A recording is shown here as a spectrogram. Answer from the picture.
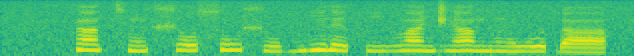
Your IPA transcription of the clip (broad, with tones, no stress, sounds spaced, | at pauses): k ã˦ t͡s ũ˨ ʃ o˦ s u˦ ʃ u˨ b ĩ˦ ɾ e˨ f i˨ β ã˦ d͡ʒ ã˦ ɡʷ ĩ˨ w ʊ˦˨ ɗ a˨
